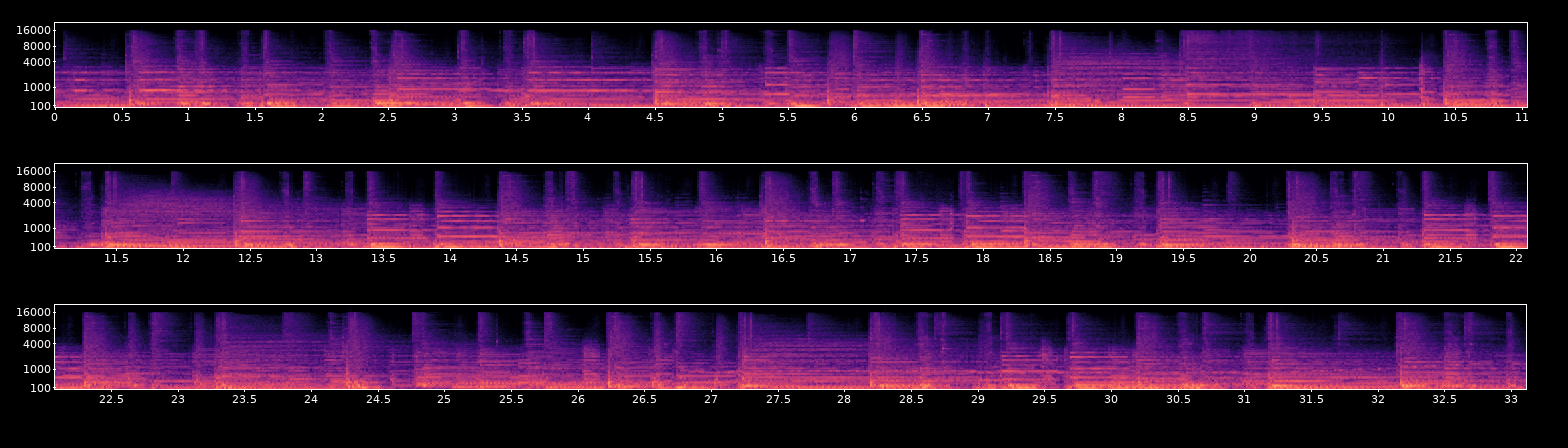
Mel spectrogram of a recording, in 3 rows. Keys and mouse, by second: 1.1 click, 2.3 click, 3.0 s, 4.2 click, 5.5 right click, 5.8 click, 7.1 click, 8.6 click, 8.9 ctrl+click, 9.1 click, 10.6 click, 12.1 click, 12.4 right click, 12.6 click, 12.9 y, 13.1 click, 13.7 click, 14.0 ctrl+shift+a, 14.1 click, 14.7 Delete, 14.9 click, 19.2 click, 19.9 click, 27.7 right click, 27.9 click, 31.1 a, 31.2 click, 31.8 click, 32.3-33.1 typing, 32.9 click.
